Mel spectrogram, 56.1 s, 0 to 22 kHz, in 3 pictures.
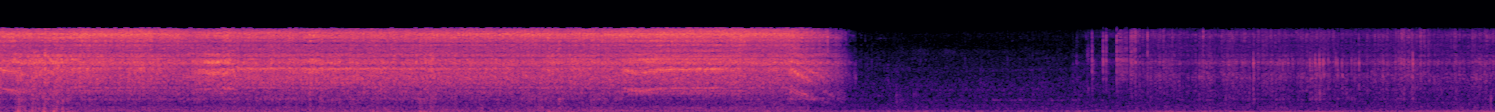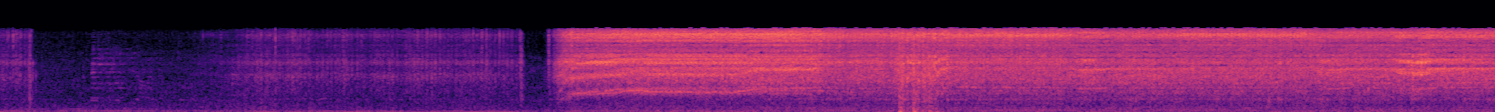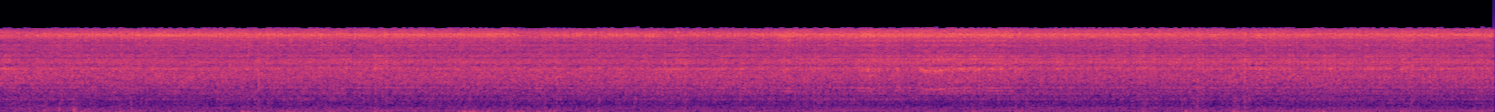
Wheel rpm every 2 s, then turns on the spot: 230, 230, 230, 230, 220, 10, 0, 10, 10, 10, 0, 20, 40, 200, 230, 230, 230, 230, 230, 240, 230, 230, 230, 230, 230, 230, 230, 230.
14-20 22-24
